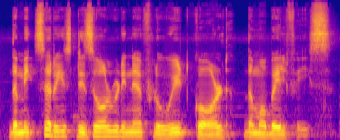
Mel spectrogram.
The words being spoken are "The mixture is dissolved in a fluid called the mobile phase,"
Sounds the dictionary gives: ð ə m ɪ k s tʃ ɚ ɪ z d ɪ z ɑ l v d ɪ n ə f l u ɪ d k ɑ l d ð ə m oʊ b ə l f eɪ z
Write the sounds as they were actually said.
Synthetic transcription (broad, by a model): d ə m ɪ k s ɚ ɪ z d ɪ z ɑ l v d ɪ n ə f l u ɪ d k ɑ l d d ə m oʊ b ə l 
